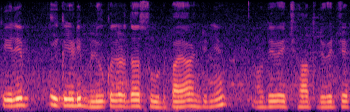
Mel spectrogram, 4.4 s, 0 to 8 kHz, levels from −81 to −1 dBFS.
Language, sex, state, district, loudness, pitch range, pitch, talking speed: Punjabi, male, Punjab, Kapurthala, -16 LUFS, 145-170 Hz, 150 Hz, 205 wpm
